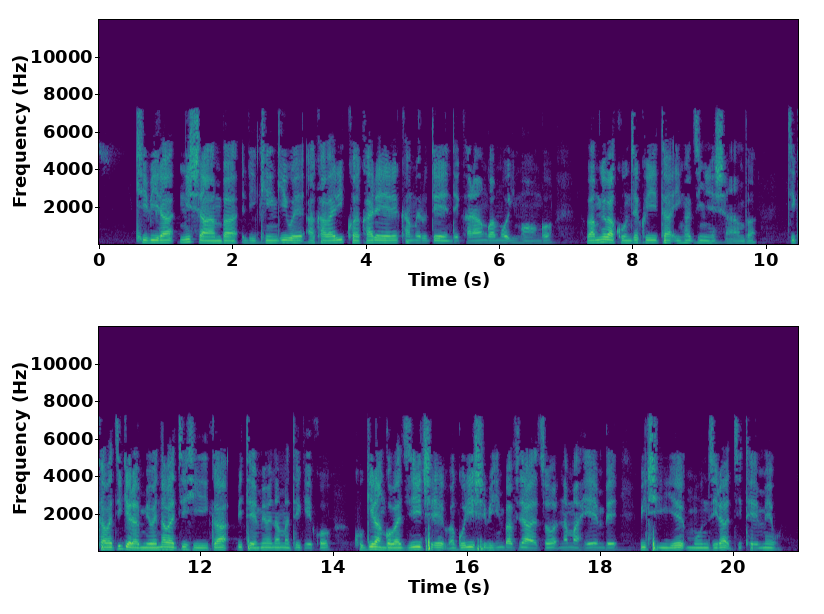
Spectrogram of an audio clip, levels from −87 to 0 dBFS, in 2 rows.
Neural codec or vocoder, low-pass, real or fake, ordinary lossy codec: none; 7.2 kHz; real; MP3, 32 kbps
